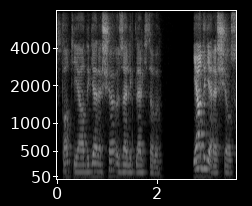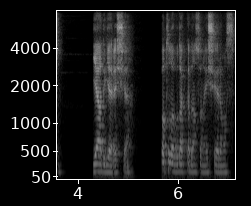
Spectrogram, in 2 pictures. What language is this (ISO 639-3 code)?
tur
